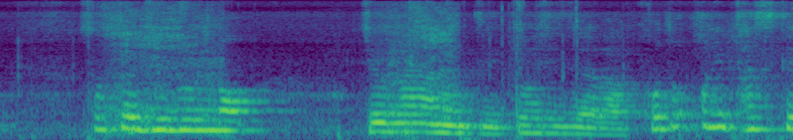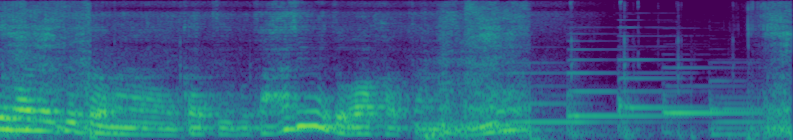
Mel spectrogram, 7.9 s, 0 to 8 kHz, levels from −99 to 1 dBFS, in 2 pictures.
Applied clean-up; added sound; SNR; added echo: none; Zipper (clothing); 14 dB; reverberation time 0.5 s.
